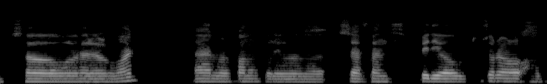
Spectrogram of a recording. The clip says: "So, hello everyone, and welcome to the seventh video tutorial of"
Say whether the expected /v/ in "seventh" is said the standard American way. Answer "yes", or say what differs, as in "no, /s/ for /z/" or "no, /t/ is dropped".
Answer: no, /f/ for /v/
